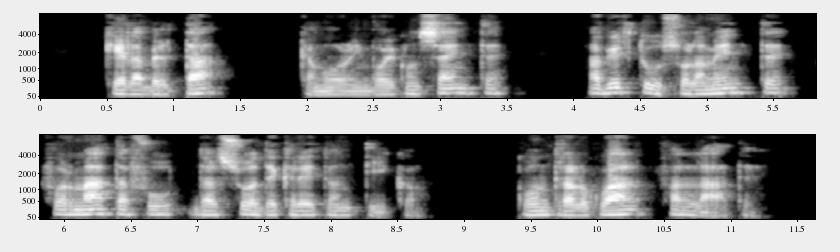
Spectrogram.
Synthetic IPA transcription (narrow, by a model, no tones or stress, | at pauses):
k̟ʰelabelt̪a | kamoːɾiɱvɔjkonsɛnt̪e | avirt̪usolamɛnt̪e | foɾmaːt̪afud̪alsuːod̪ekɾɛːt̪oant̪ḭːkʰo̰ | kont̪ɾalokwalfalːa̰ːt̪e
